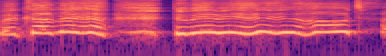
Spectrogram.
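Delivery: very high, loud fake sob with no tears. Mimicking a woman's crying voice on camera: imitating a crying voice. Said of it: "The only way I could ever do that voice".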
